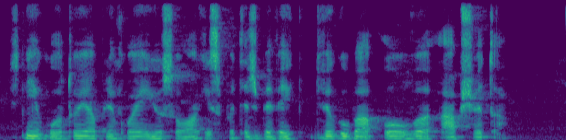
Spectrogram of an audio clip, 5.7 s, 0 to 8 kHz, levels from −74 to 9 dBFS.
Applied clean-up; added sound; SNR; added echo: none; none; none; none.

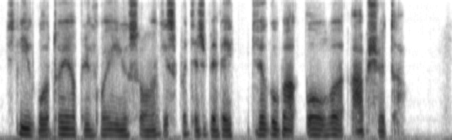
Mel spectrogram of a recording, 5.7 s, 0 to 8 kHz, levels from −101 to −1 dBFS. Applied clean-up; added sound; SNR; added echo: neural diffusion model UNIVERSE++.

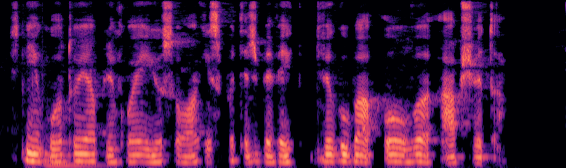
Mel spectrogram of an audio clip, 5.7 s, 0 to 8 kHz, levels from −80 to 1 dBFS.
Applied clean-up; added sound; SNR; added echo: classical method spectral subtraction.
